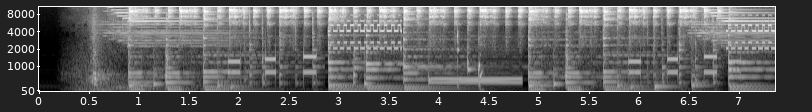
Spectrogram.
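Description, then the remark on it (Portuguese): A telephone rings with a bright, melodic ringtone: quick bursts of tonal notes repeat in a steady rhythm, loud and continuous for several seconds with no one speaking. “Atende aí!”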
